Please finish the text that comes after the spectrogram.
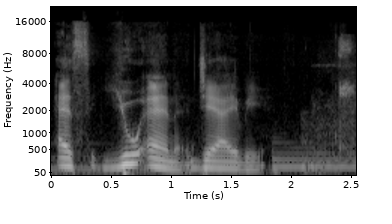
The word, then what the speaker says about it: Sanjiv: My name is Sanjiv, right? But it's actually pronounced as Sunjiv.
